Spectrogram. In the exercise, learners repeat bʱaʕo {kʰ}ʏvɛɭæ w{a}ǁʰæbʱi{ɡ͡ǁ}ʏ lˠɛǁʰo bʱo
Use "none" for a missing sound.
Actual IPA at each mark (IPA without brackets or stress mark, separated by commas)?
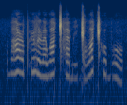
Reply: pʰ, a, ɡ͡ǁ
